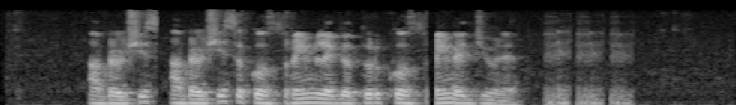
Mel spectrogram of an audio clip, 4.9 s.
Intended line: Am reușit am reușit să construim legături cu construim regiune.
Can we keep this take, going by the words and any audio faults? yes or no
no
